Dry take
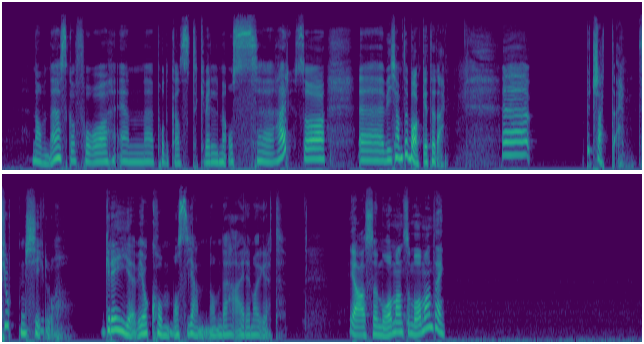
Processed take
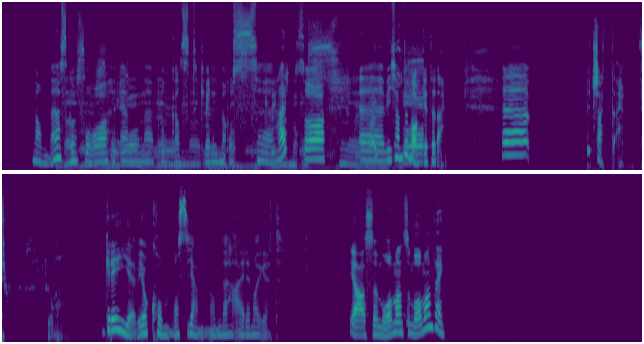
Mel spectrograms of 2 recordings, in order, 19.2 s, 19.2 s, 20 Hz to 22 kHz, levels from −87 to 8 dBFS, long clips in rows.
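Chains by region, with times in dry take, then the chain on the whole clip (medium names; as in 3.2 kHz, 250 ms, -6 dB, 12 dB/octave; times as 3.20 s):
0.63–6.31 s: median filter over 3 samples + ever faster or slower copies 168 ms, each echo -5 st, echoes 3, each echo -6 dB
9.62–10.29 s: compression, threshold -41 dBFS + resonant high-pass 1.5 kHz, resonance Q 13 + distance through air 320 m
whole clip: expander on every frequency bin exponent 1.5; high-pass 630 Hz 6 dB/octave; band-stop 6.6 kHz, Q 5.4; trim -1 dB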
